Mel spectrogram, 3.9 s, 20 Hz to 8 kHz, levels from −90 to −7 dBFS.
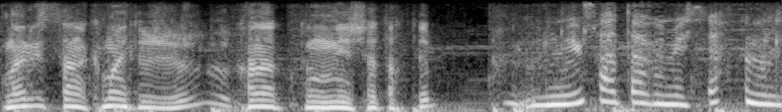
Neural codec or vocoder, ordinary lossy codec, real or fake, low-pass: none; Opus, 24 kbps; real; 7.2 kHz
